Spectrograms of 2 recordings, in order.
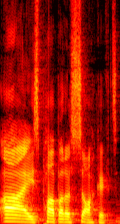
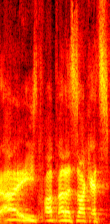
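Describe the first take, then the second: First: It is read in a plain everyday voice. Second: It is read in a put-on cartoon voice. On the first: The speaker calls it wrong. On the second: The speaker calls it right.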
